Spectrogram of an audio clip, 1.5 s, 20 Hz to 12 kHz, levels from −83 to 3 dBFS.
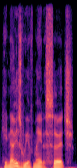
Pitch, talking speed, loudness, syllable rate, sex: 120 Hz, 270 wpm, -15 LUFS, 5.0 syllables/s, male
